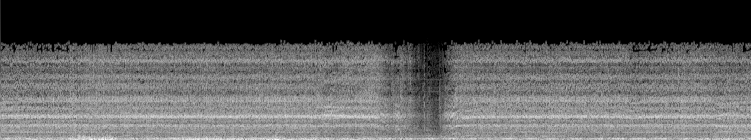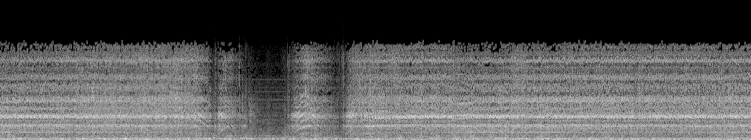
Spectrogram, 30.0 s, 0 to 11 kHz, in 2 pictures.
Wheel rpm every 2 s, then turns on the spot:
160, 160, 160, 150, 70, 160, 160, 160, 160, 100, 30, 130, 160, 160, 160.
none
